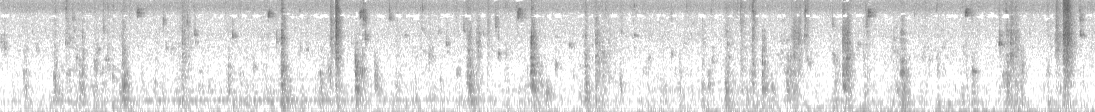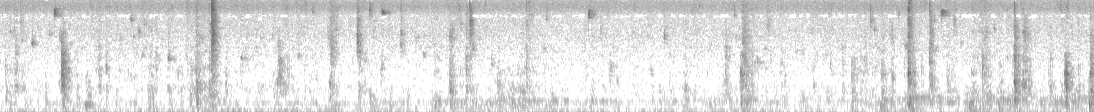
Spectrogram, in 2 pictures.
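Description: A hen clucks softly and low, close by.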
